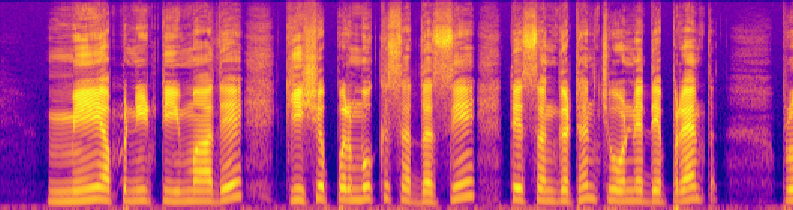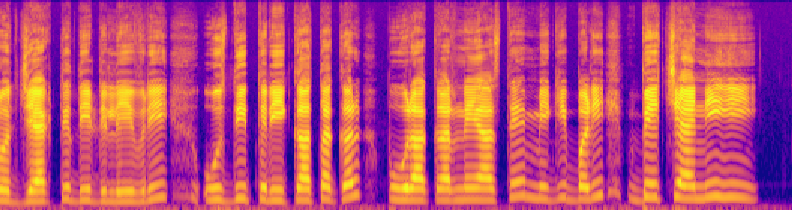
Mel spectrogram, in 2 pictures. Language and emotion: Dogri, fearful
